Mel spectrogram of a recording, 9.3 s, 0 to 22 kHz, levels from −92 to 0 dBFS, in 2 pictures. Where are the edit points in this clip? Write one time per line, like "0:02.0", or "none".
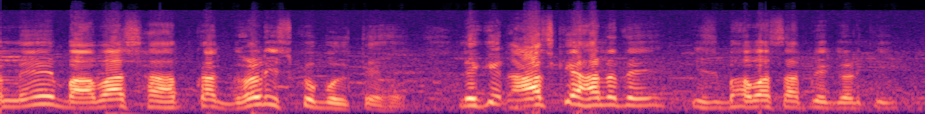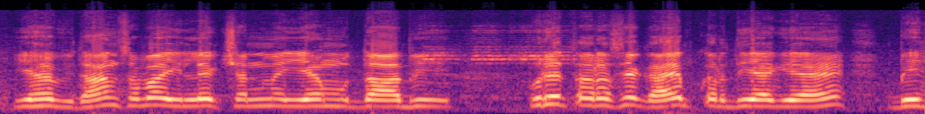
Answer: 0:04.5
